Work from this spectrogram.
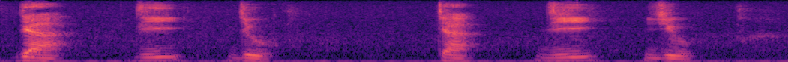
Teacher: Makhraj huruf ja tengah lidah mengenai langit-langit rongga mulut.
